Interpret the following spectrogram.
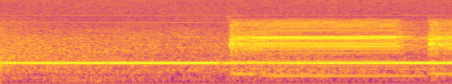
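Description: Electronic countdown buzzer signalling the start of a robot combat match: a harsh buzz begins about a second in over a steady tone, the first of a series of timed buzzes.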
